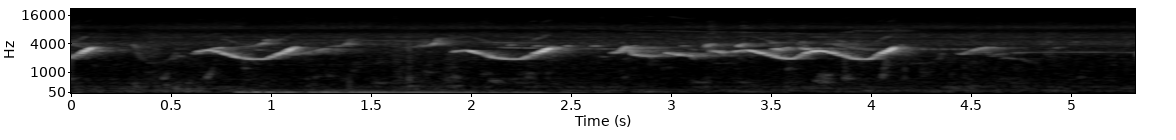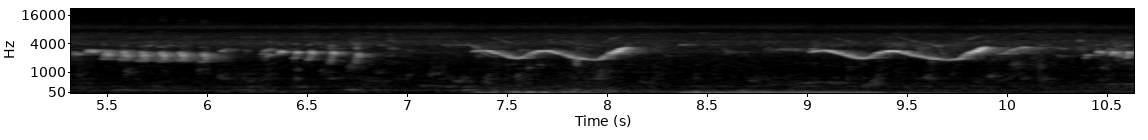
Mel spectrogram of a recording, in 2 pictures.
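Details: Javan pied starling song made of loud, high wavy whistles that swoop down and up, repeated in phrases every second or two, mixed with short rattling trills and a few gaps.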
